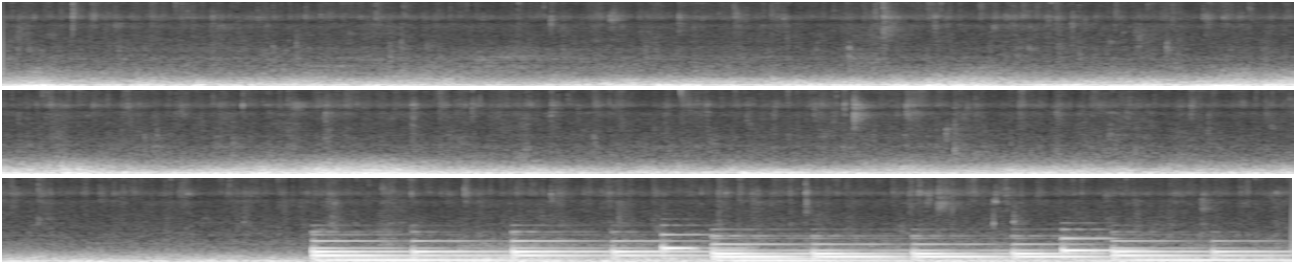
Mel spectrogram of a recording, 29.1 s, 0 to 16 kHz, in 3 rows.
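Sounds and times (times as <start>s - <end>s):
rain patter: 0.0s - 29.0s.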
